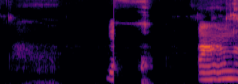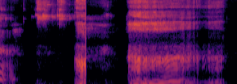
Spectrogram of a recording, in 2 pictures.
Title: My Naughty baby ❤ Imitating her father Snoring sound 😂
